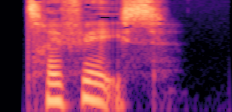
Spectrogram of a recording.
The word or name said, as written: trefags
